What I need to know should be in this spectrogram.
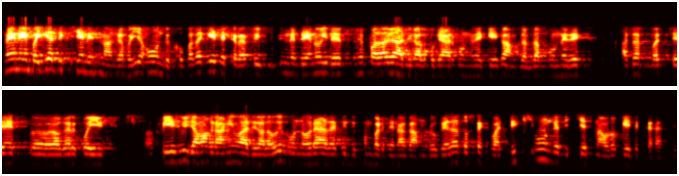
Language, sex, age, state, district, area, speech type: Dogri, male, 18-30, Jammu and Kashmir, Udhampur, urban, conversation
